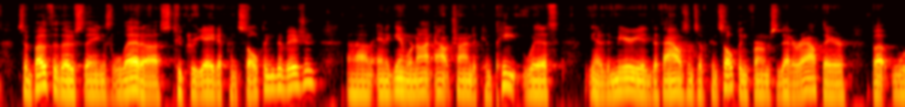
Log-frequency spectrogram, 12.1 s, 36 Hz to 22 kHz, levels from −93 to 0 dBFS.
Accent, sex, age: American, male, 40-59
